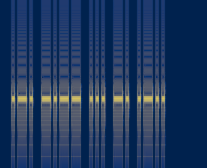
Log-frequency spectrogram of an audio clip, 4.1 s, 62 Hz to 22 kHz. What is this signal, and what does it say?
Morse code, heard as a keyed tone, about 20 wpm, 700 Hz. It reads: RYSNL
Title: Code Groups - 5 Letters - 20wpm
